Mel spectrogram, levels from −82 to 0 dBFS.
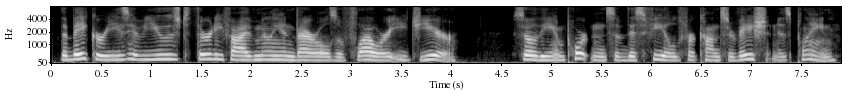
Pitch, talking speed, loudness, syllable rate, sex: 210 Hz, 165 wpm, -17 LUFS, 4.6 syllables/s, female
